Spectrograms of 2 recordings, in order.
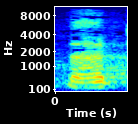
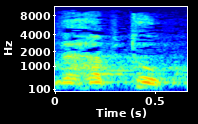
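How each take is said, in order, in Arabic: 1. التاء الأخيرة تليها كسرة. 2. التاء الأخيرة تليها ضمة. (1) "وبالكسرة" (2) "أحركها بالضم"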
